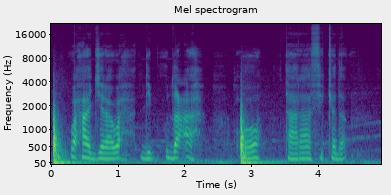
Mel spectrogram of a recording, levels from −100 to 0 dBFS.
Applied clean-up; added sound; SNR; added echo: none; Knock / Wood / Percussion; -5 dB; none.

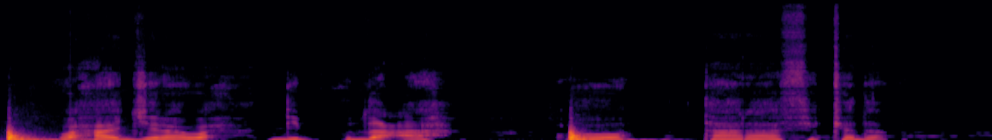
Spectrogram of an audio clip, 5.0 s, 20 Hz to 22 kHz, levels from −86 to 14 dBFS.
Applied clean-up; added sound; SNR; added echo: classical method spectral subtraction.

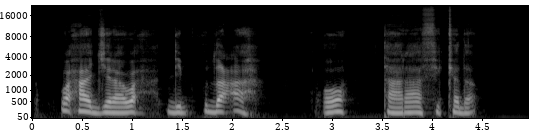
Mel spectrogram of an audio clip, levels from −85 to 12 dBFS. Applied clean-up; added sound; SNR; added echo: neural mask model DeepFilterNet 3.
